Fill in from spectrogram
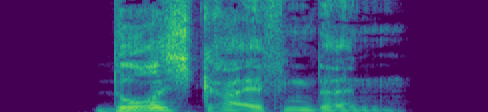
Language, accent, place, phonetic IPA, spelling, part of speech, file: German, Germany, Berlin, [ˈdʊʁçˌɡʁaɪ̯fn̩dən], durchgreifenden, adjective, De-durchgreifenden.ogg
- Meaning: inflection of durchgreifend: 1. strong genitive masculine/neuter singular 2. weak/mixed genitive/dative all-gender singular 3. strong/weak/mixed accusative masculine singular 4. strong dative plural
